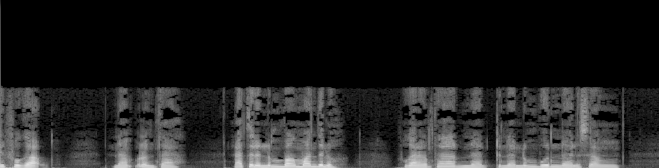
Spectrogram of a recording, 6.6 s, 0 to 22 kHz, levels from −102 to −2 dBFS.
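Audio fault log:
Throughout: Vorbis compression, likely. The speech sounds hissy and grainy, and nothing is left above 10.5 kHz. Fine treble detail has turned into noise of similar energy. This fits a low bitrate around 34 kbps. Tones sound roughened and attacks blurred.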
